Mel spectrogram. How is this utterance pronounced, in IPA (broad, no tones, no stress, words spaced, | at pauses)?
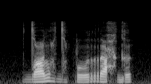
dˤulə̤dˤə̤ poraħɡə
